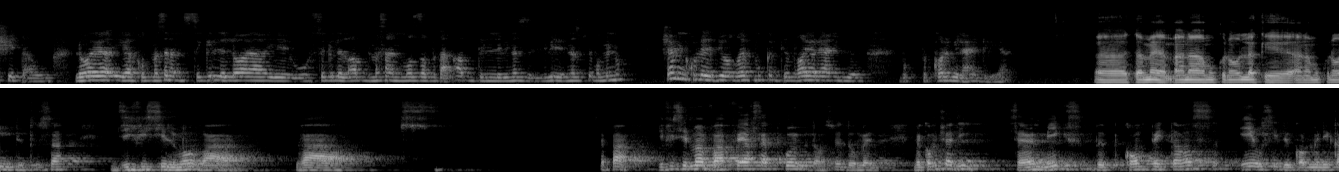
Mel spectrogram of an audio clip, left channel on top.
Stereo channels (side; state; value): both; different; correlation 0.00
